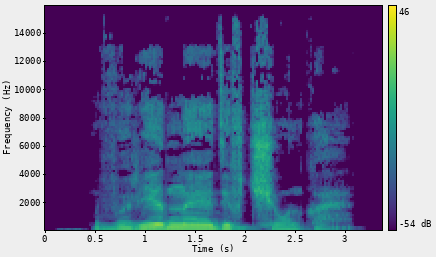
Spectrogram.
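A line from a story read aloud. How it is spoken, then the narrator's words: Exhaled. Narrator (Russian): выдохнул Заверин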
